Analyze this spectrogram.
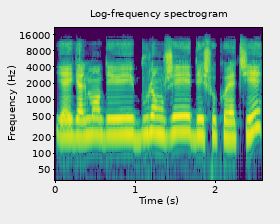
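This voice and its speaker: This is a woman's voice. The recording is very clean, with a silent background and a dry, close sound with no echo. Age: 30s. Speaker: butcher and business owner. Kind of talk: testimony.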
